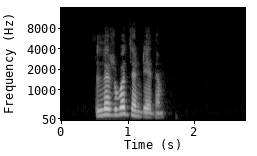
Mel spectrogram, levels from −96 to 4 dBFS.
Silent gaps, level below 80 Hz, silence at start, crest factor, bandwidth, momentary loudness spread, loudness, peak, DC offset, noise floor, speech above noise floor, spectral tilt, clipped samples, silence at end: none; -88 dBFS; 0.55 s; 20 dB; 7.6 kHz; 13 LU; -28 LUFS; -10 dBFS; under 0.1%; -88 dBFS; 61 dB; -8 dB/octave; under 0.1%; 1.25 s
